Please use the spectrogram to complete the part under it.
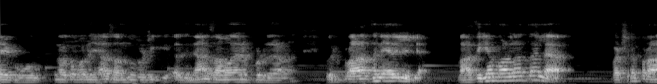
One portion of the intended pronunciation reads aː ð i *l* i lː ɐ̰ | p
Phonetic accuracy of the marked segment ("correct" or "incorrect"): correct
